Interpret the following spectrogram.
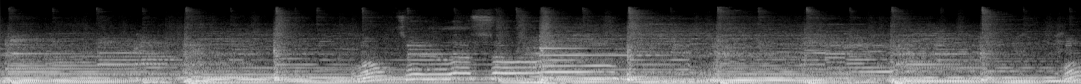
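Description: A rock band playing loudly live, with electric guitar and bass guitar, singing, and sustained and sliding notes.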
